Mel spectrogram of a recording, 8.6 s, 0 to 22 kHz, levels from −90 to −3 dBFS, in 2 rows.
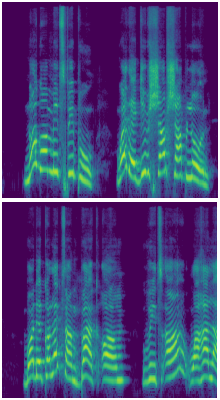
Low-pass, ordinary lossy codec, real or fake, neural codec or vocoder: none; none; fake; autoencoder, 48 kHz, 128 numbers a frame, DAC-VAE, trained on Japanese speech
